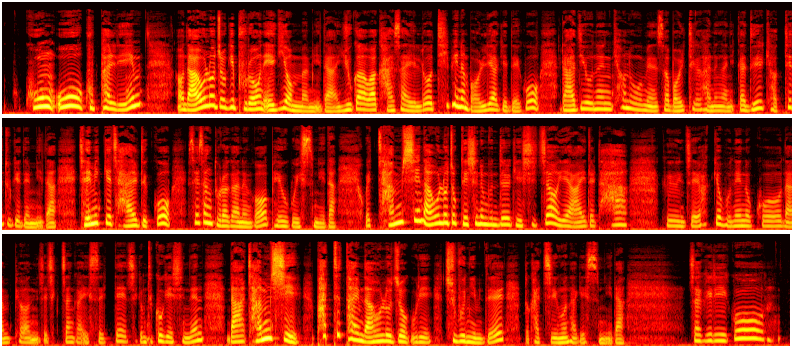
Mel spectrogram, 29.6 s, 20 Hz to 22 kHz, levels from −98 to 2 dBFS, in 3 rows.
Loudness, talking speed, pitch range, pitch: -26 LUFS, 310 characters per minute, 170-245 Hz, 195 Hz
